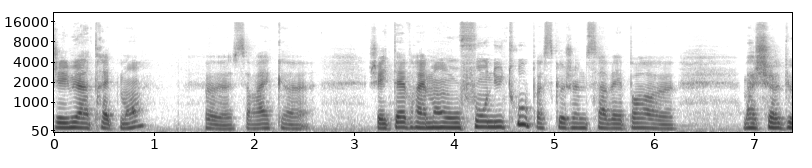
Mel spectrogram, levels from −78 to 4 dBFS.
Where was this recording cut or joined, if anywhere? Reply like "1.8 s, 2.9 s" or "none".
1.5 s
